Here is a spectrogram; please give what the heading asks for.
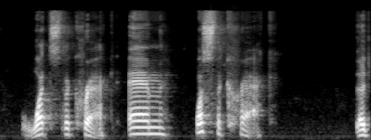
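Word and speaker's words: craic: It's crack. That's how you spell it in Irish, but you can't. It's not crack. Creek. What's the creek? No, it's crack.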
